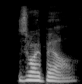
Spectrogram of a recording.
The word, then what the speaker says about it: Zweibel: is it Alan Zweibel or Zweibel? – Zweibel. – Zweibel. I should have stuck with my first instinct. Just want to make it clear. I know who he is. I just was doubting the pronunciation.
